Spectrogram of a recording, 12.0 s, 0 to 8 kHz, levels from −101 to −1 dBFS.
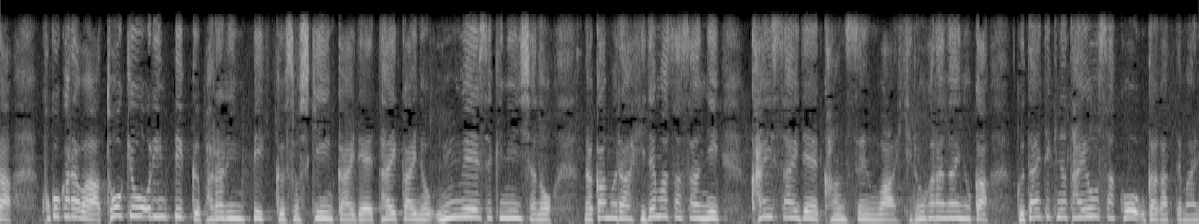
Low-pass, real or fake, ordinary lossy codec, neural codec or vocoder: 7.2 kHz; real; none; none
